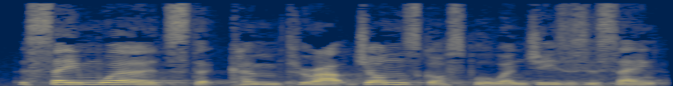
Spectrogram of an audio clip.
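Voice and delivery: ordinary talk

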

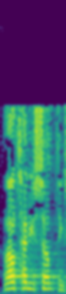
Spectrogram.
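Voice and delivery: loud, high-pitched protest; self-righteous big ghost, indignant. A narrator's reading. Ghost defending his life to the spirit, loudly indignant. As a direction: insist on your good record, hard and loud.

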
